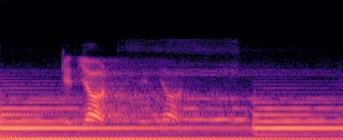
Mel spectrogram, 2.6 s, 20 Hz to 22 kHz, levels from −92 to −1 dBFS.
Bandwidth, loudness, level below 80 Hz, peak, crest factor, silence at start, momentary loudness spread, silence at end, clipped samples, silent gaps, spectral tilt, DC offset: 5.6 kHz; -26 LUFS; -30 dBFS; -8 dBFS; 16 dB; 0 s; 8 LU; 0 s; under 0.1%; none; -9 dB/octave; under 0.1%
